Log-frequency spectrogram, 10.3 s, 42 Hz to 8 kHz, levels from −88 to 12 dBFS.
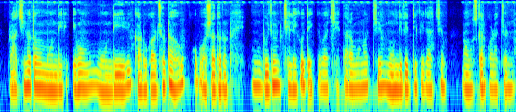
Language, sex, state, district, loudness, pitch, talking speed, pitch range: Bengali, male, West Bengal, Malda, -17 LUFS, 130 Hz, 115 wpm, 125-140 Hz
